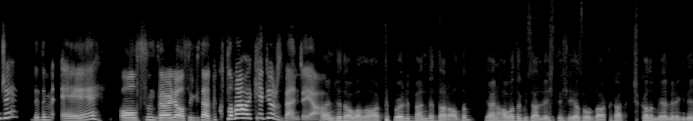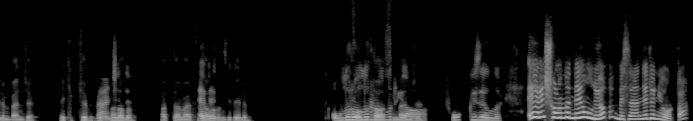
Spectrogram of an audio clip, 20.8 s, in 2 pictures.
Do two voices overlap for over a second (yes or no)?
yes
